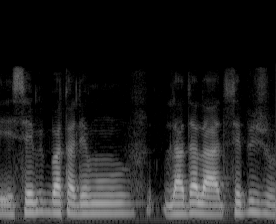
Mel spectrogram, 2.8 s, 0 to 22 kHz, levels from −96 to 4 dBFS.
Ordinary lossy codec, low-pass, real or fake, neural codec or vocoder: none; 7.2 kHz; real; none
